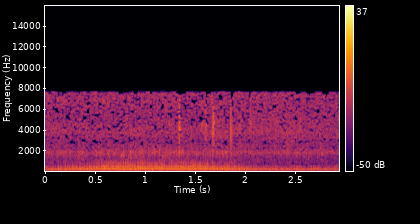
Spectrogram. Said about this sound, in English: It is 2 a.m., and the folks of River's End are all sound asleep as Judy's car rolls down deserted State Street.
